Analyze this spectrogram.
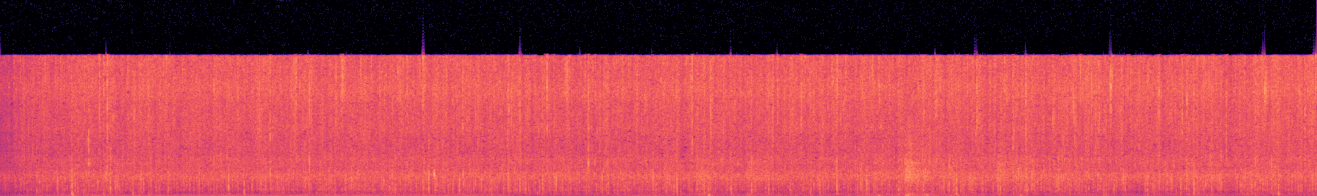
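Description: Heavy rain falling steadily, with many sharp drop ticks close by, as on an umbrella overhead. A low steady hum underneath stops about five seconds in.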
